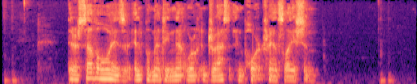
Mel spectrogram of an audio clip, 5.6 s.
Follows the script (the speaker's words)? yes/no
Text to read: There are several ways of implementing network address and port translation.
yes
